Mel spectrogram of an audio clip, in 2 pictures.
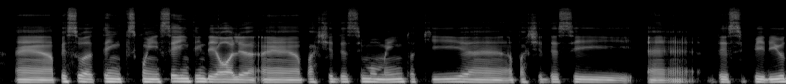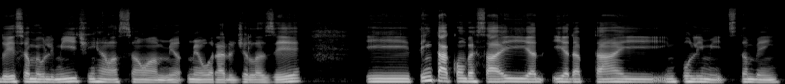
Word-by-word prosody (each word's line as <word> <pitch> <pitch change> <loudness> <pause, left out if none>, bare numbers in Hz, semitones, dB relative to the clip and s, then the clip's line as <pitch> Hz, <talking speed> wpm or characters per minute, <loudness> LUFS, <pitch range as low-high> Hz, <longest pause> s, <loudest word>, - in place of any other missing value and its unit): eh, 110 -2 +1
a - - 0
pessoa 130 -1 -1
tem 130 -1 +1
que - - -14
se - - -11
conhecer 125 +1 0
e - - +3
entender: 130 -3 +2
“Olha, 110 -2 +1
eh, 110 -1 0
a - - -1
partir 120 +3 -7
desse 125 +2 -6
momento 120 0 0
aqui, 120 +2 -4
eh, 105 -4 -1
a 105 - -4
partir 115 +1 -9
desse, 110 -4 -3
eh, 100 -2 -5 0.2
desse 115 +2 -6
período, 125 +1 +1
esse 130 +2 +1
é - - +4
o - - +4
meu 120 -1 +4
limite 125 +3 +2
em - - +2
relação 115 -2 -1
a 105 - 0
mi 105 +1 0
meu 110 -2 +1
horário 110 -1 0
de 115 +2 -4
lazer.” 110 +6 +1 0.6
E 135 0 +3
tentar 165 -3 +5
conversar, 130 -2 +3
e 135 -1 +3 0.2
e 130 0 +1
adaptar 125 +1 +1
e 120 -1 -1
impor 130 +1 +1
limites 115 -5 0
também. 115 -3 +1
120 Hz, 175 wpm, -23 LUFS, 110-130 Hz, 0.6 s, tentar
